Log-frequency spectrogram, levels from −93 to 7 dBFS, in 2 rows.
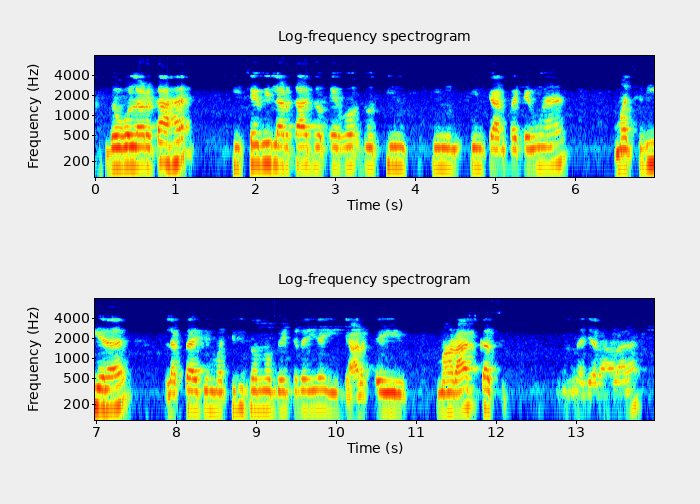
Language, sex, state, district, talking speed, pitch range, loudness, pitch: Hindi, male, Bihar, Muzaffarpur, 150 wpm, 155-175 Hz, -17 LUFS, 165 Hz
